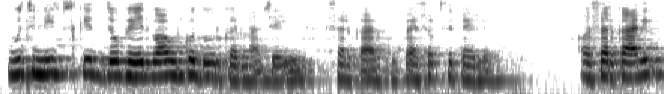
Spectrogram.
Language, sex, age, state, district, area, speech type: Hindi, female, 45-60, Madhya Pradesh, Jabalpur, urban, spontaneous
